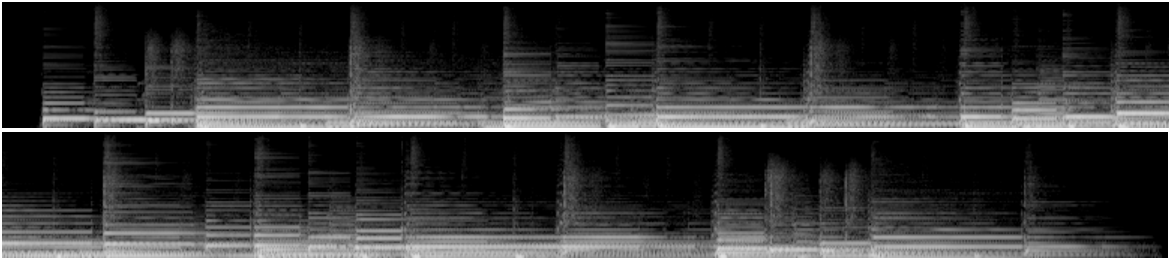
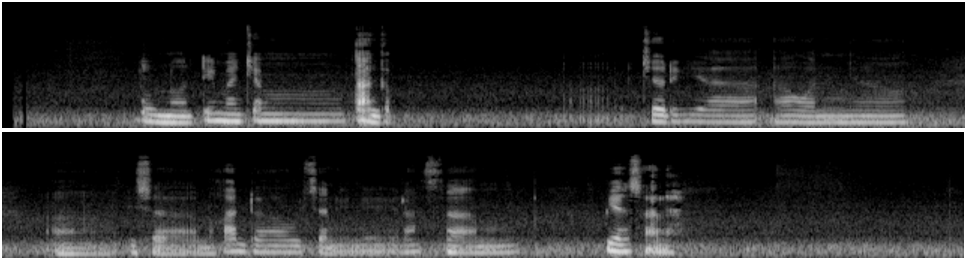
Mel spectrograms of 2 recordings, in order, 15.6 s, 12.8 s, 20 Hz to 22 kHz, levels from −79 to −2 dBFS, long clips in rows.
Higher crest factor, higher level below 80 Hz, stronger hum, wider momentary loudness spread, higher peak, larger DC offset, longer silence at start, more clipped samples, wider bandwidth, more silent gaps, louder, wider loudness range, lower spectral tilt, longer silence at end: second, 14 dB vs 28 dB; first, -28 dBFS vs -56 dBFS; neither; second, 9 LU vs 22 LU; second, -8 dBFS vs 0 dBFS; neither; first, 0.25 s vs 0.1 s; neither; first, 15.5 kHz vs 11 kHz; neither; about the same, -25 LUFS vs -27 LUFS; second, 2 LU vs 5 LU; first, -9 dB/octave vs -6.5 dB/octave; first, 0.4 s vs 0 s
